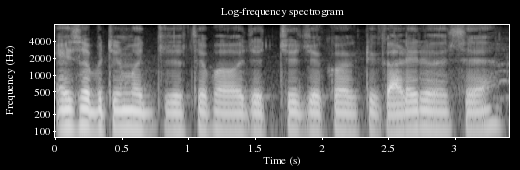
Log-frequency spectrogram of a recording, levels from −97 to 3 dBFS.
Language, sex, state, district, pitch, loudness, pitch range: Bengali, male, Assam, Hailakandi, 110 Hz, -18 LUFS, 105-115 Hz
